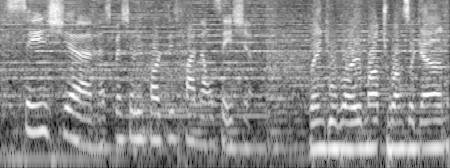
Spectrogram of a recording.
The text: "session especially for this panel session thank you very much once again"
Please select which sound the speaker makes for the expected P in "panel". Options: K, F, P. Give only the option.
F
